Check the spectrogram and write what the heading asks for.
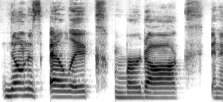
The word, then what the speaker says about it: Alex: Yeah, it's Alec.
